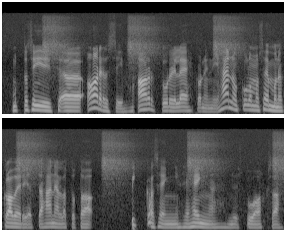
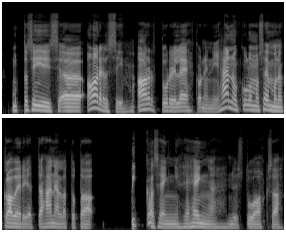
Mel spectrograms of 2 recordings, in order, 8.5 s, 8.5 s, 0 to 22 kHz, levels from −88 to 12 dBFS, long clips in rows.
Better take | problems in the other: second | hiss; loud; throughout; 5 dB below the speech

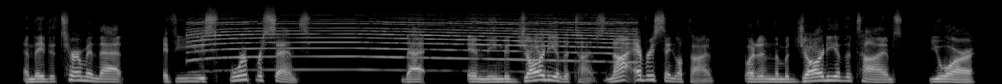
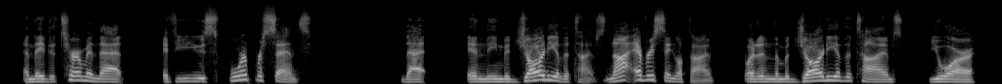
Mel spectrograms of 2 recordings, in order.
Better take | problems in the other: second | siren; noticeable; from 2 to 6.5 s; peak 2 dB below the speech

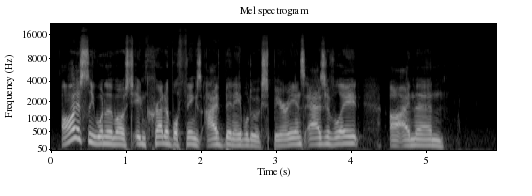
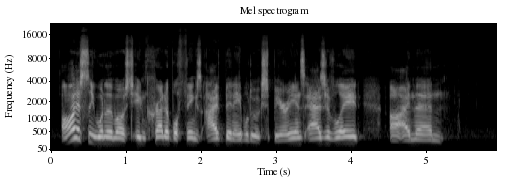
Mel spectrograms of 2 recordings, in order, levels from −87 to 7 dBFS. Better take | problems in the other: first | thin; very; fading below 350 Hz

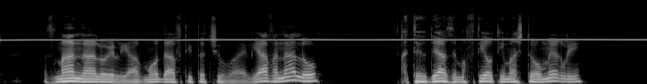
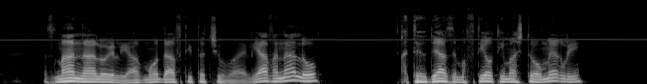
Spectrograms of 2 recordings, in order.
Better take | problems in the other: second | high-pitched whine; loud; throughout; 3 kHz, 8 dB below the speech; faint in the second

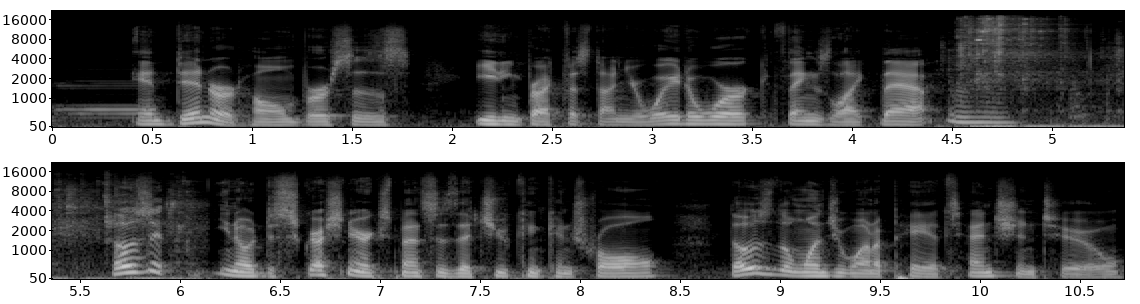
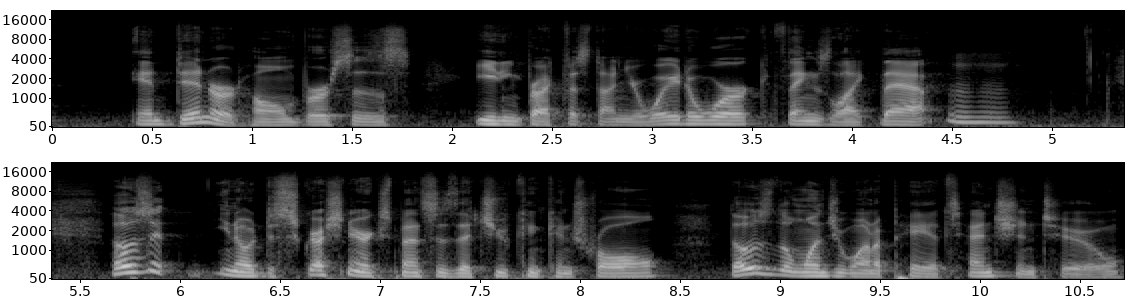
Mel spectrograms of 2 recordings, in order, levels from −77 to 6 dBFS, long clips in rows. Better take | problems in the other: second | phone ringing; faint; at the start; peak 15 dB below the speech // jangling keys; noticeable; from 4.5 to 6 s; peak 2 dB below the speech

